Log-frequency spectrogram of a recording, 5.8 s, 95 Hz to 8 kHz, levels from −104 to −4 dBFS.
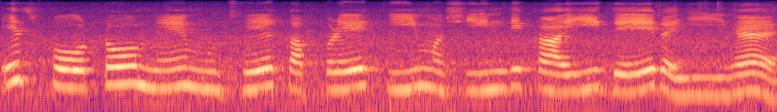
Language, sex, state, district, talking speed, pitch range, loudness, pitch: Hindi, female, Madhya Pradesh, Katni, 115 wpm, 225-260 Hz, -17 LUFS, 240 Hz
